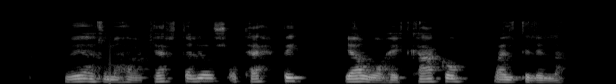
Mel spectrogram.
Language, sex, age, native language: Icelandic, male, 30-39, Icelandic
